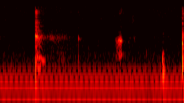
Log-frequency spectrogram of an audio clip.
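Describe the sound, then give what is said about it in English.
A single abrupt sneeze bursts out early, followed by a few faint breathy sounds and small clicks, all over a steady low electrical hum. No one speaks. “Oh, I gotta sneeze.”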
